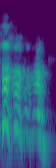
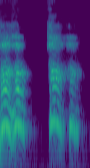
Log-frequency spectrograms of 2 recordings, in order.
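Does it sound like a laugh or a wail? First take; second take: laugh; wail. First: It is a gleeful, mocking laugh. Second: It is a distressed, lamenting cry.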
